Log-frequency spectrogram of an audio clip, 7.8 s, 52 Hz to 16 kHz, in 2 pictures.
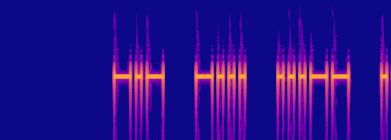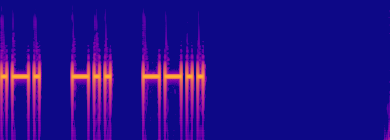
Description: Morse code, heard as a keyed tone, about 22 wpm, spaced as for 16 wpm, 700 Hz. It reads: KB3FDZ
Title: USA Call Signs - 6 Characters - 2x Character Spacing - 22wpm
